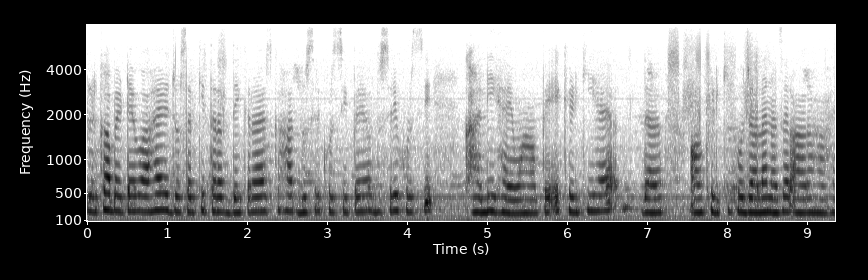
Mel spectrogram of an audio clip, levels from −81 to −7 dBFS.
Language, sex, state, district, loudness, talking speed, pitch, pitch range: Hindi, female, Bihar, Katihar, -18 LUFS, 235 wpm, 220 Hz, 215-230 Hz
